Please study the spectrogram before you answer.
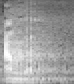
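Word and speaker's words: عمرو: nya kalo abis lo ada WOW nya itu bacanya Amer Amer Bin Ash Kumar bin khoththob dua-duanya sahabat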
